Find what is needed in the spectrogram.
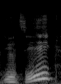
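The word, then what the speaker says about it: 四時: 네시 할 때 이거 지라고 안 하잖아요 지죠 요지 그리고 사일 하게 되면 가죠 요가 요기다 금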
